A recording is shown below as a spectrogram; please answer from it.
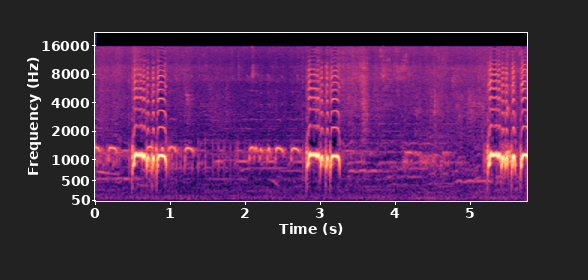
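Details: Local Zebra Dove with a large voice, singing to draw out other doves: three loud trilled coo phrases about two seconds apart, with faint soft cooing in between.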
